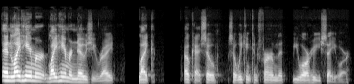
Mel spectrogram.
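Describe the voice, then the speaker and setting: Man, tabletop player, blunt, excitable, animated pitch, dry close sound. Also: moderate pace, dry recording. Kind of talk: tabletop game table talk.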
